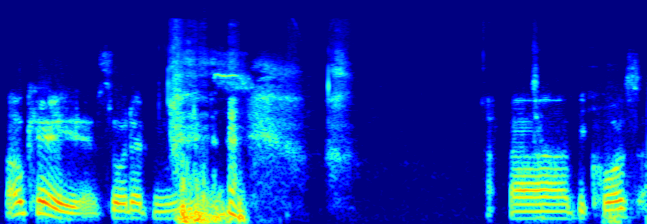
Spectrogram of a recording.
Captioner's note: laughing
